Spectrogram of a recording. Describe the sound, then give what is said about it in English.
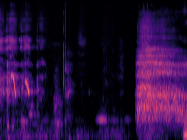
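A voice imitates someone gasping for air as they die, likened to the coronavirus dance on Fortnite: a few strained, wheezy vocal sounds, then a loud, harsh, drawn-out rasping inhale. “It's you gasping for air as you die, yeah.”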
